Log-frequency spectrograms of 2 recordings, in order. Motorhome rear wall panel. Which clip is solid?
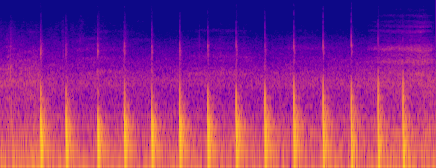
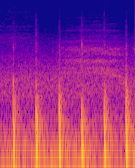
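The first.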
